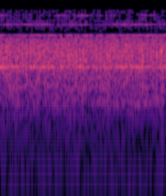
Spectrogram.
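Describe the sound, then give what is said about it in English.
A telephone in an office rings in one continuous, unbroken trill, with a thin high tone running steadily over a broad layer of buzzing noise. The level stays even throughout, and no one speaks. “As I was sitting in my office, the phone rang.”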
